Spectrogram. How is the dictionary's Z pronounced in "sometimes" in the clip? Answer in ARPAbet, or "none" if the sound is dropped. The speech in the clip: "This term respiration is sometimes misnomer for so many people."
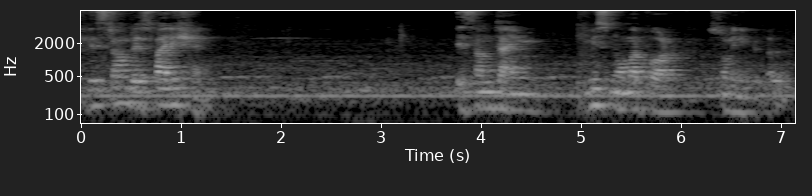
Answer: none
